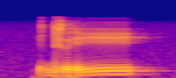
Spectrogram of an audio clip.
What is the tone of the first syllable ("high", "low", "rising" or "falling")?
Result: low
